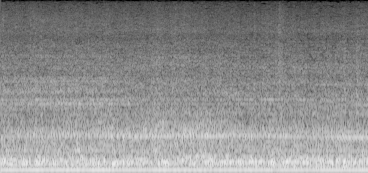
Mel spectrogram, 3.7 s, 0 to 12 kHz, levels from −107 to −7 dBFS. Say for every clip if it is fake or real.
real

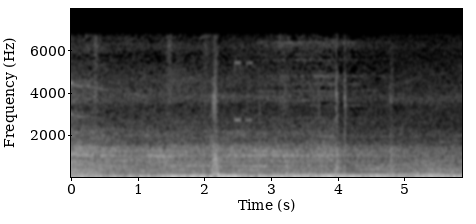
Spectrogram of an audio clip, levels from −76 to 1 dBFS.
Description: real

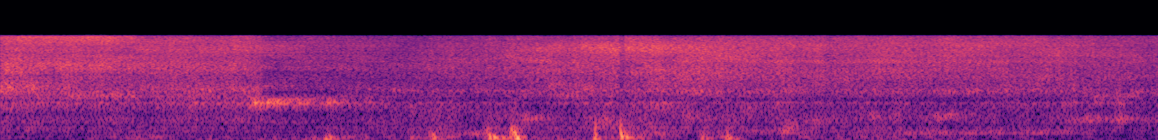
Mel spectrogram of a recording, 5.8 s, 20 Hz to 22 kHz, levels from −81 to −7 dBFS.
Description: fake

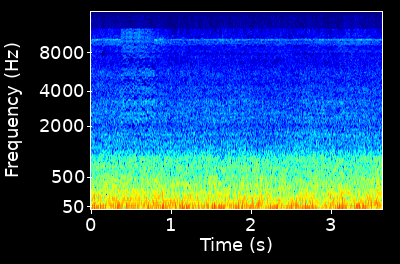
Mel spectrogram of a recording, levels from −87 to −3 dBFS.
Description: fake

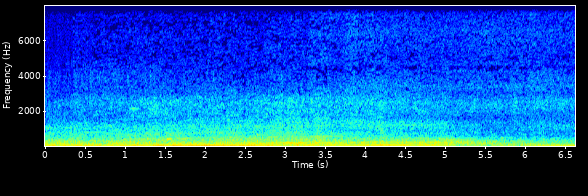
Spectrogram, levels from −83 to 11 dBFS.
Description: real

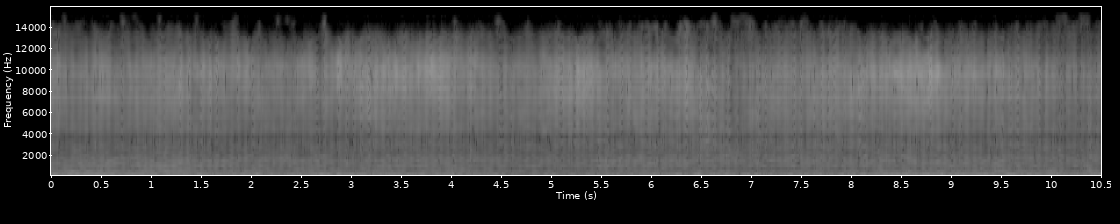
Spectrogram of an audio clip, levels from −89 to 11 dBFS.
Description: fake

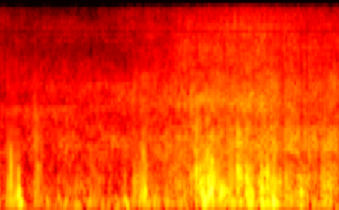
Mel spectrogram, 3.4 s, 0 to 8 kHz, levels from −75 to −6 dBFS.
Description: fake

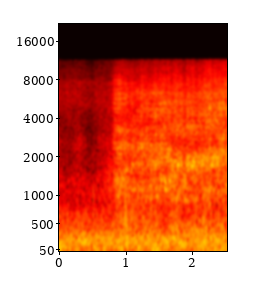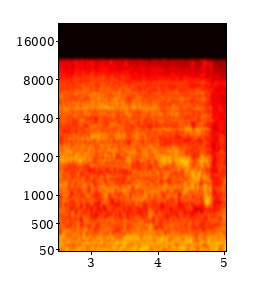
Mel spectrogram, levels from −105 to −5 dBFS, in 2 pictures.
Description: real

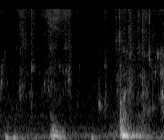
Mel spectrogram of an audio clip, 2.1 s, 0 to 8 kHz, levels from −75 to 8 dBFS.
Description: fake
